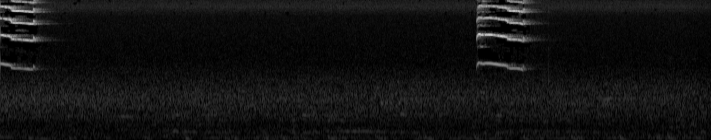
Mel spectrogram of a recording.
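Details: Two high, thin whistled notes from a long-eared owl, each dropping slightly in pitch and carrying strong overtones, six seconds apart, with quiet hiss between them.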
